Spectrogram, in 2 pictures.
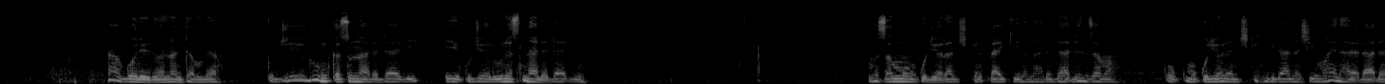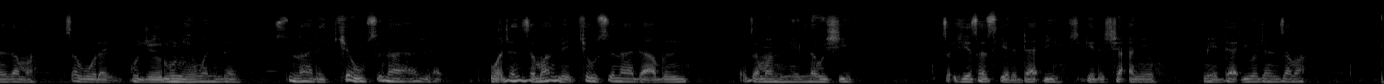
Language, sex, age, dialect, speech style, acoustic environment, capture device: Hausa, male, 25-34, Nigeria - Nigerian Standard, happy; relaxed, nature, mobile / Linux / Chrome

